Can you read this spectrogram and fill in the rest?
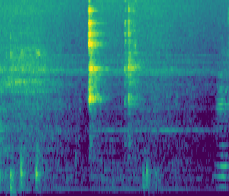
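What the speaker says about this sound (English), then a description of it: "all we're going to do is put everything into the big mixing bowl" Fats and flour for Cornish pasties are tipped into a big mixing bowl, giving a few light clinks and taps on the bowl with soft rustling between them.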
